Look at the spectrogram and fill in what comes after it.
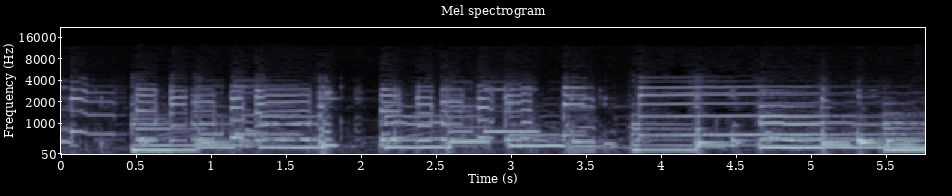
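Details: Plucked electric guitar plays a bluesy, bending melody with sustained notes and a brief pause near two seconds; no animal sound.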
